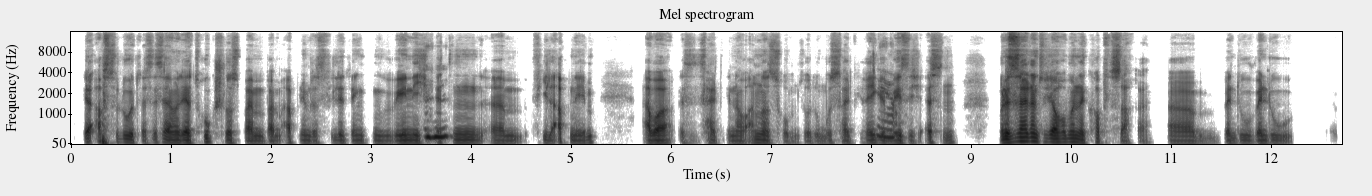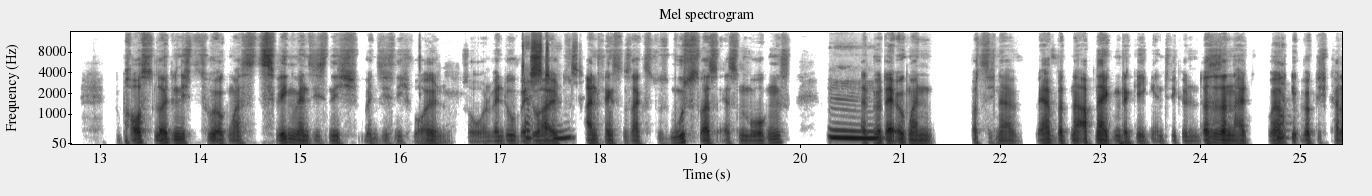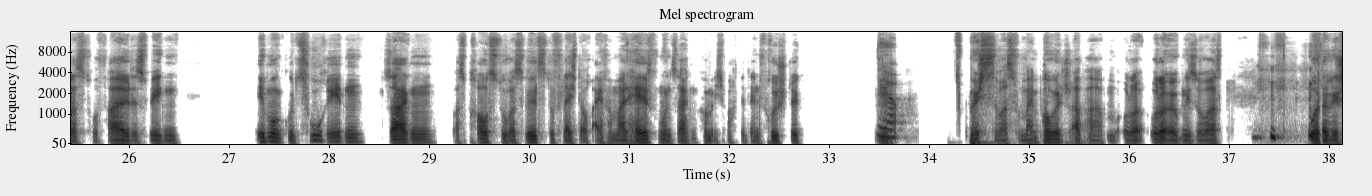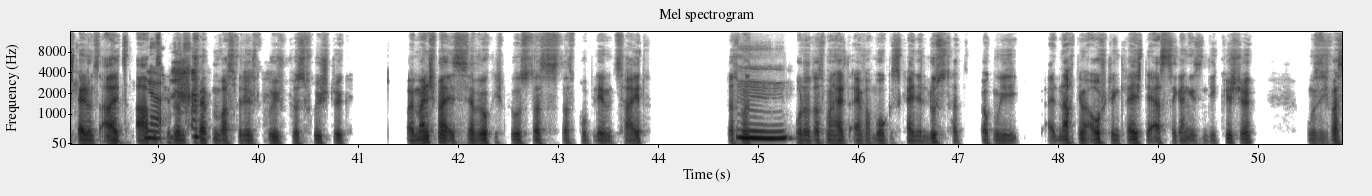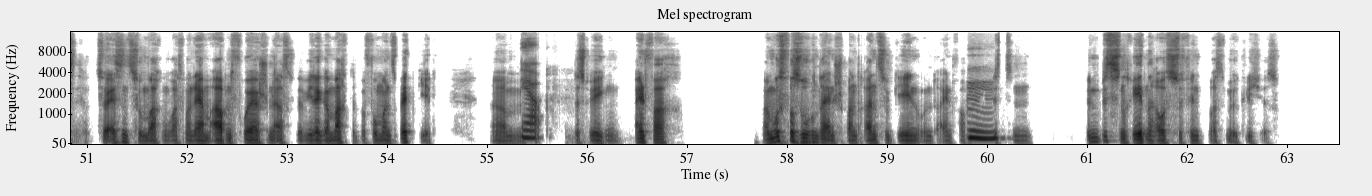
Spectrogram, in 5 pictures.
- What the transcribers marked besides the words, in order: unintelligible speech; chuckle
- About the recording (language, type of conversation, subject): German, podcast, Wie sieht deine Frühstücksroutine aus?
